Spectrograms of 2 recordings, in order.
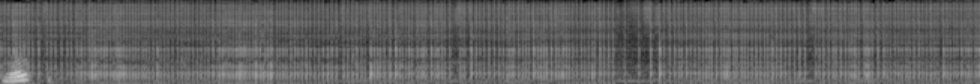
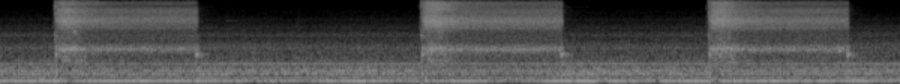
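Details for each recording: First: Steady frying MIG arc crackle with a few brief dropouts and stutters mid-bead; the slips came from too much weight leaning on the torch while keeping the head back. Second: MIG welder shielding gas turned down from too high to the correct flow: three short, soft, even hisses on trigger pulls, much quieter than the excessive setting; correct shielding gas flow.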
